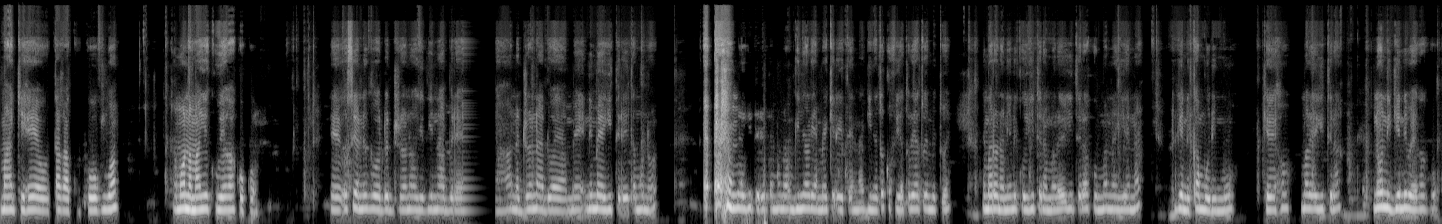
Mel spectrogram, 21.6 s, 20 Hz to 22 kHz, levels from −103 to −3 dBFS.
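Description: At 6.87 s there's a short stall from a late packet. A packet missed its slot, the jitter buffer ran dry, and the receiver stretched the last bit of speech for 32 ms until it showed up. Nothing is lost, but that sound hangs on a touch too long with a faint buzzy edge, and everything after it now runs 32 ms later.

Almost immediately, from 6.95 to 7.45 s, the speech freezes. This is a call audio freeze, likely from packets held up somewhere on the network. The receiver carries the last sound forward as a fading buzz that dies into about 200 ms of silence, filling 477 ms in all. Then the speech picks up exactly where it stopped, so there's a pause wedged in, nothing is dropped, and the delay has grown by another 477 ms.

From 12.37 to 15.36 s there's a jitter buffer speed-up. The buffer was holding more than its target, so the receiver trimmed out tiny pitch-period slices over and over, roughly a fifth of a second in total. 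Speech plays at 107% with the pitch unchanged and sounds a little hurried up to "maregitĩra kumanagia na tuge". It happens again from 19.10 to 20.09 s, a bit more noticeably at 111%, trimming about a tenth of a second.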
